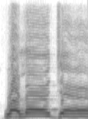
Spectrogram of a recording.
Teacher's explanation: Kemudian oleh kerana selepas ja itu nun bersabdu, datanglah wajibul ghunah. Maka kena wajib dengung. Sebab itu kita kena tunjukkan dengung itu bila wakaf. · Ja itu mad lazim kalimi musaqqal enam harakat. Kemudian didengungkan kerana nunnya adalah bersabdu wajib. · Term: wajibul gunnah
